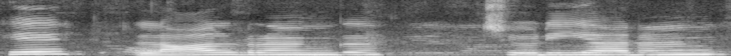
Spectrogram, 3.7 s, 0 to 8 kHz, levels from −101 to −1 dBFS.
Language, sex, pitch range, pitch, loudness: Hindi, female, 265-290 Hz, 280 Hz, -14 LUFS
